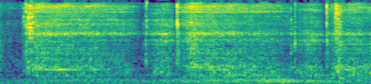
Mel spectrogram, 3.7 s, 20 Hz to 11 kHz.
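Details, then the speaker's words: Removed alternator turned by hand gives a dry, gritty rasp: the bearing is shot and grinding instead of spinning smoothly, though the unit still put out 14.5 volts. "I guess that come across on film. You can hear the bearing is shot in it."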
